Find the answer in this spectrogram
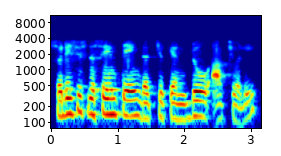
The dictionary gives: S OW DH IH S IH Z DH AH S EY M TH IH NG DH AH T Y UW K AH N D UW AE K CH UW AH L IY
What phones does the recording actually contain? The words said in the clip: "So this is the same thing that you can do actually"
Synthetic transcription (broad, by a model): S OW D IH S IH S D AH S EY M T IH NG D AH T Y UW K AH N D UW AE K CH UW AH L IY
